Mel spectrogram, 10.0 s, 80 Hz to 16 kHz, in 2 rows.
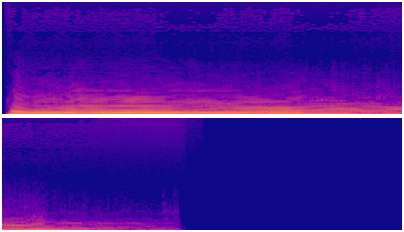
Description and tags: Cherno Alpha Horn
I downloaded a simple boat horn that user felix.blume had recorded in Istanbul. I was looking to recreate the Cherno Alpha's horn from Pacific rim, since I had just watched the movie and the horns were mainly the reason I had so much interest in it.
Mind you, I work back and forth from Audacity and FL Studio while creating my sounds, but I mainly work in FL studio.
After I had cropped the boat horn, I added a Fruity Bass Boost filter, both knobs at 100%, I added a Fruity Fast LP filter, created an automation clip for the cutoff which placed itself in the Playlist along with the cropped sound, and I adjusted the wave-curve for it to make the sound vibrate at a reasonable frequency so that the horn wouldn't vibrate faster than its base pitch.
I then exported that, re-imported it and added another Fruity Fast LP filter to make the vibrating sound a little more soft, and assigned the re-imported audio file so that it could be modified by the pitch modifier in fl studio.
Cherno-Alpha, Titan, Pacific-Rim, Boat-Horn, blume, Jaeger, Kaiju, Horn, cherno, felix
